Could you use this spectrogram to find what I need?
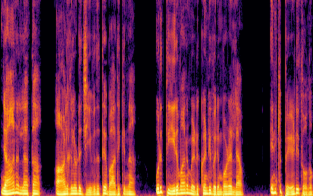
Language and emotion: Malayalam, fearful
